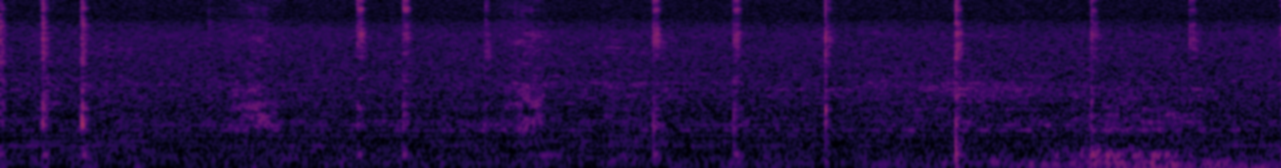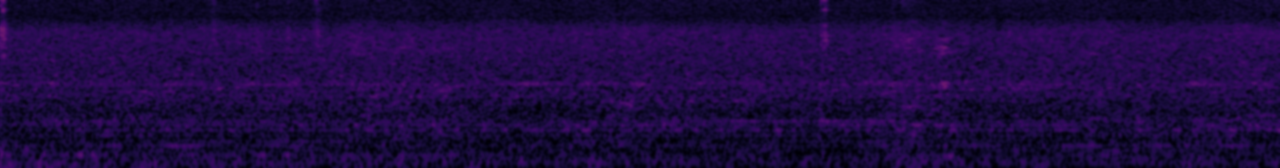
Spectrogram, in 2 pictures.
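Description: A pen taps lightly on paper.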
